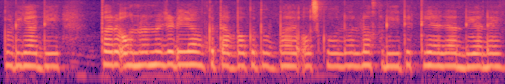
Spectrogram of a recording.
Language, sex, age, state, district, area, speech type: Punjabi, female, 18-30, Punjab, Shaheed Bhagat Singh Nagar, rural, spontaneous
